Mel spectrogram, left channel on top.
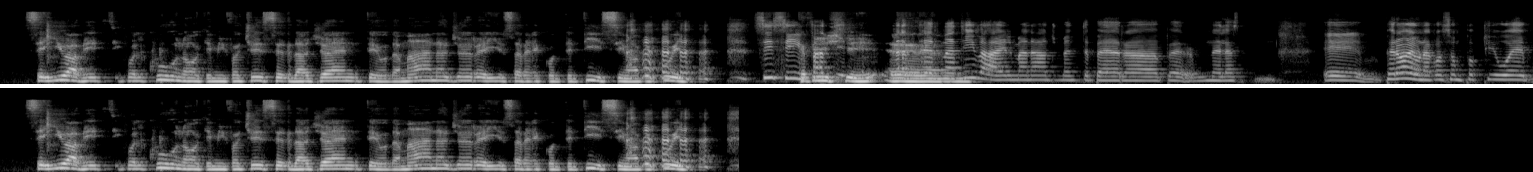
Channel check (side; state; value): right; drops out; at 7.4 s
